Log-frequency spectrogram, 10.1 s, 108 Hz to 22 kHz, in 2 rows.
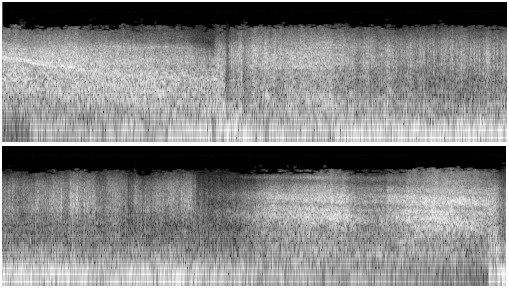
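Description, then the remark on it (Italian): A loud, continuous roar of military aircraft passing low over the centre of Santiago, Chile, during the 1973 coup, with deep rumbling booms of the army bombing the Palacio de La Moneda mixed into the din. No voices are heard. “Degli aerei volano nel centro della città. Esplosioni, fiamme, urla.”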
